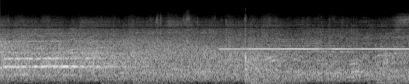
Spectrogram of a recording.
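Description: Crowd noise in a large sports hall, with voices shouting from the stands during a karate bout. A steady high tone comes in about halfway through and holds to the end.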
